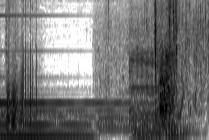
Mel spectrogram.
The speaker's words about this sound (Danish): Lyden af en prut.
